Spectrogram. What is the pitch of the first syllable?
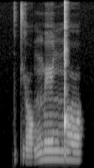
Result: low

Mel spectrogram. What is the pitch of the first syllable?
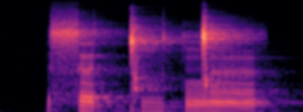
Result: high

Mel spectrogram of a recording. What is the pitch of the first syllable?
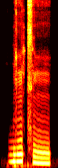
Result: high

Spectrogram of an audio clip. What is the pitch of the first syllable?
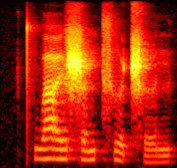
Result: high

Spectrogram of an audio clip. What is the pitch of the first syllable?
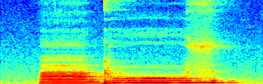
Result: low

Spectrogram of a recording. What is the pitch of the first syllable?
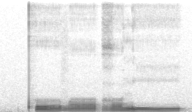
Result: falling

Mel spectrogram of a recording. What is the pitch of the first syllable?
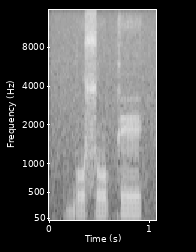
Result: low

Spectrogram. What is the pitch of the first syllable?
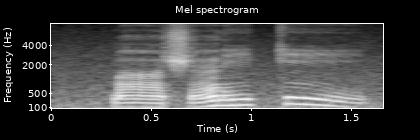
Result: low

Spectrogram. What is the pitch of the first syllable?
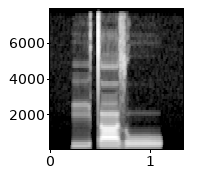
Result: low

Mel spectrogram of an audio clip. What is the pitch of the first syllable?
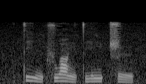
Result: falling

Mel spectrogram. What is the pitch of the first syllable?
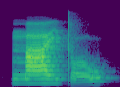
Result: high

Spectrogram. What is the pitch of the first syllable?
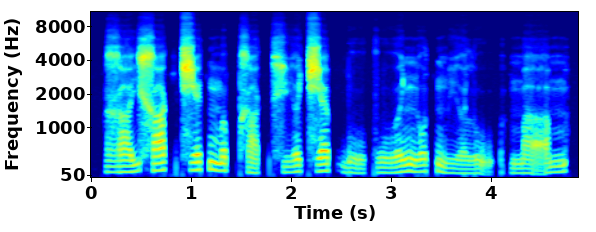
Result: rising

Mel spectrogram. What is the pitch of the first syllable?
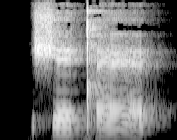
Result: low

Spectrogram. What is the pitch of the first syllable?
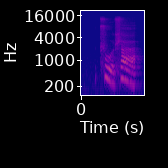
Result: falling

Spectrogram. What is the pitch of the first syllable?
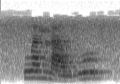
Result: high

